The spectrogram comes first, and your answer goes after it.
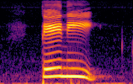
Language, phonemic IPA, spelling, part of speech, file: Tamil, /t̪eːniː/, தேனீ, noun, Ta-தேனீ.ogg
- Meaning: honeybee (insect)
